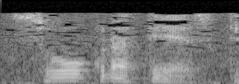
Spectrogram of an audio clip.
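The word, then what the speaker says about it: ソークラテース: プラトンというプラトーンというわけです。アリストテレスですね、アリストテレスですね、ソークラテスというのが本来の発音です。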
